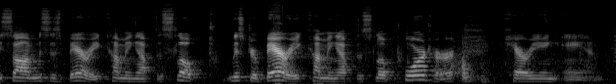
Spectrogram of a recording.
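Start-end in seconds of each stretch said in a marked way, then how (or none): none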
